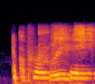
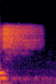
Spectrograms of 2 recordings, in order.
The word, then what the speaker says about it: appreciate: Appreciate. Appreci. You're missing a syllable.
